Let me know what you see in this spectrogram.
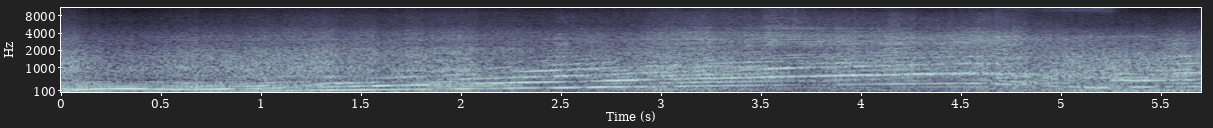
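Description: Singer DLS's air-cooled, naturally aspirated flat-six under full acceleration: the engine note climbs steadily through one long gear, drops at an upshift near the end and starts climbing again.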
